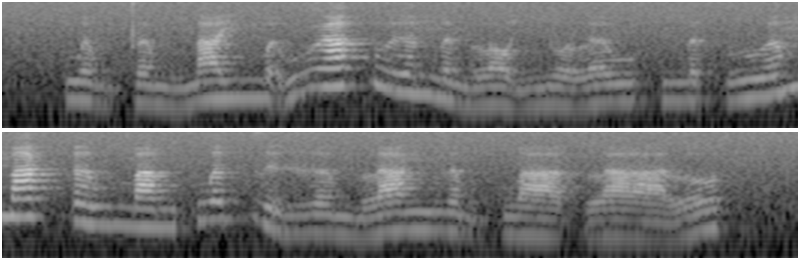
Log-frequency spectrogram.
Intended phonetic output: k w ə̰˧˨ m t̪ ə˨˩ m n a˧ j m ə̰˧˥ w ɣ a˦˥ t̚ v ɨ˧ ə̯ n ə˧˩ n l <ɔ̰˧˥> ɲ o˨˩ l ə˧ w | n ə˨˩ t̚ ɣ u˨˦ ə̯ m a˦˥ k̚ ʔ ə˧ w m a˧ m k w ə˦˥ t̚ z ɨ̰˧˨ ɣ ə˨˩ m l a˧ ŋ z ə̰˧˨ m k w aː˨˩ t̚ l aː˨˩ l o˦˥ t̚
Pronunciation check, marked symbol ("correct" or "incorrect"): incorrect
